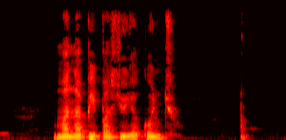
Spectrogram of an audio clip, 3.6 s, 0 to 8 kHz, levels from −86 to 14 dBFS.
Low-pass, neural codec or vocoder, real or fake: 7.2 kHz; none; real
